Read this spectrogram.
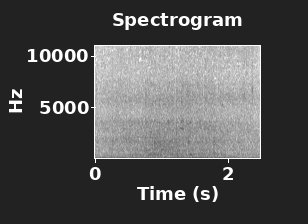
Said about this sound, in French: Nous sommes dans la voiture du père Gardi Maisonneuve, directeur de l'organisation humanitaire Carlevec. Il nous conduit à Solino, où il coordonne un programme du gouvernement haïtien destiné à inciter les habitants à retourner chez eux.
